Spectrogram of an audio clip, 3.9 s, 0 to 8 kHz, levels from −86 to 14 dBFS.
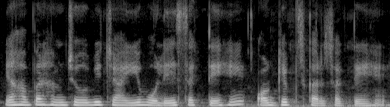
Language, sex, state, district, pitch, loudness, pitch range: Hindi, female, Bihar, Patna, 180 Hz, -16 LUFS, 165-200 Hz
